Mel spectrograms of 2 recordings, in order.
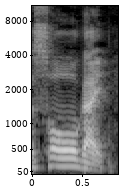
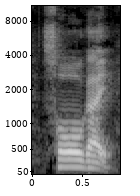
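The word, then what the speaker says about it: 霜害: 상해라고 해서 발음은 소가이, 소가이. 말하자면 서리 피해, 피해 해자니까요. 서리 피해를 상해, 소가이, 소가이.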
